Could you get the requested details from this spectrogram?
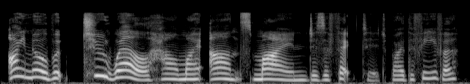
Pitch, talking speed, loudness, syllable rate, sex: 255 Hz, 180 wpm, -17 LUFS, 4.2 syllables/s, female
